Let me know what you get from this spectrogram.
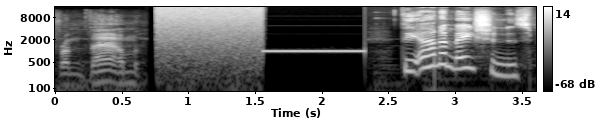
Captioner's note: static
